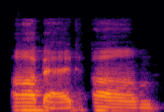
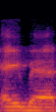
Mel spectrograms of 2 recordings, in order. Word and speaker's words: Abed: that various weird racists say Abed instead of Abed. yes. At various points throughout the show, it's just kind of like to mispronounce Abed as Abed.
